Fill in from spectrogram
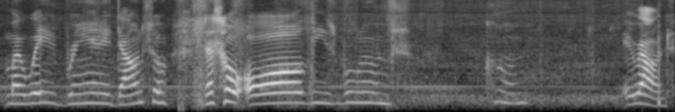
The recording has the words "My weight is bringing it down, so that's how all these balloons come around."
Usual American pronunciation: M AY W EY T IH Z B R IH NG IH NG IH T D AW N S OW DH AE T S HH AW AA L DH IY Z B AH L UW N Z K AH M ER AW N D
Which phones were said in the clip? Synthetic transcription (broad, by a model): M AY W EY IH Z B R IH NG IH NG IH T D AW N S OW DH AE T S HH AW AA L DH IY Z B AH L UW N Z K AH M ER AW N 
